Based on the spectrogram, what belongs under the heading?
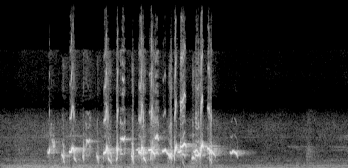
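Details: Female yellow-vented bulbul calling to the male, used as a lure to make bulbuls sing: a quick burst of bubbly, chattering notes, rising and falling, lasting about two seconds, then a short final note and quiet.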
